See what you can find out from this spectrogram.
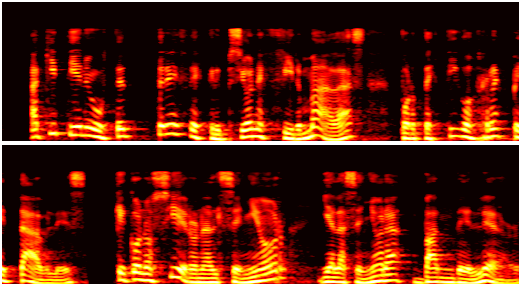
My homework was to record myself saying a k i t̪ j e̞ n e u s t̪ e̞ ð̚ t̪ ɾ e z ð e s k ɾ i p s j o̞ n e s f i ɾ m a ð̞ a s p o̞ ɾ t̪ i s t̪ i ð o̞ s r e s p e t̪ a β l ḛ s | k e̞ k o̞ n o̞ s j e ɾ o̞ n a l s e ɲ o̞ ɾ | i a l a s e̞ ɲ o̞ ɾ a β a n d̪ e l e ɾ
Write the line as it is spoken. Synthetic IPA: a k i t̪ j e̞ n e u s t̪ e̞ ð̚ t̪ ɾ e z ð e s k ɾ i p s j o̞ n e s f i ɾ m a ð̞ a s p o̞ ɾ t̪ e s t̪ i ɣ o̞ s r e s p e t̪ a β l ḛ s | k e̞ k o̞ n o̞ s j e ɾ o̞ n a l s e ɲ o̞ ɾ | i a l a s e̞ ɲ o̞ ɾ a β a n d̪ e l e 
